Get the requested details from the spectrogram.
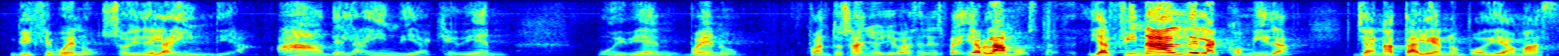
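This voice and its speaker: Man preaching a lively story sermon. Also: on the high side, normal speed. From Spain. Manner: storytelling with acted dialogue, animated. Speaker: pastor. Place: church.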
